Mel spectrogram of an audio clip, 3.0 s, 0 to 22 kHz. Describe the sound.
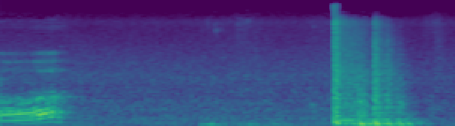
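A 19.2 oz Liquid Death Armless Palmer iced tea mega can cracks open with one sharp burst, followed by a brief fizzing hiss. A voice is heard briefly before it, then a pause.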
